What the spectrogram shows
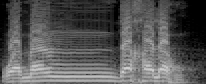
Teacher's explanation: نون ساكنة وجاء بعدها الدال فيسمى إخفاء حقيقي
